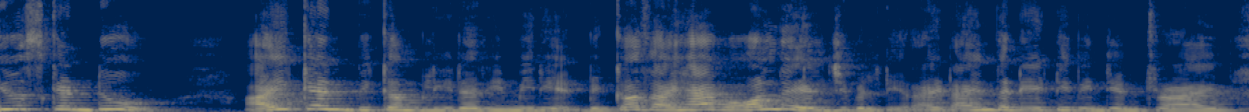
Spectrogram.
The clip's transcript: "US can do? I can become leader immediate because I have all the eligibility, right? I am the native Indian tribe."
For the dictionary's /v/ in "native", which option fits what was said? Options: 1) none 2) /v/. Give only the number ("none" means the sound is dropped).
2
